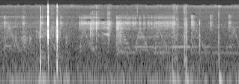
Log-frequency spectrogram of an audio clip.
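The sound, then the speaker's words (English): A phone's camera shutter sound from taking a screenshot of game box rewards: a quick cluster of crisp, bright clicks early on, fairly quiet, followed by a faint, low background hum with no talking. “Take a screenshot of that.”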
